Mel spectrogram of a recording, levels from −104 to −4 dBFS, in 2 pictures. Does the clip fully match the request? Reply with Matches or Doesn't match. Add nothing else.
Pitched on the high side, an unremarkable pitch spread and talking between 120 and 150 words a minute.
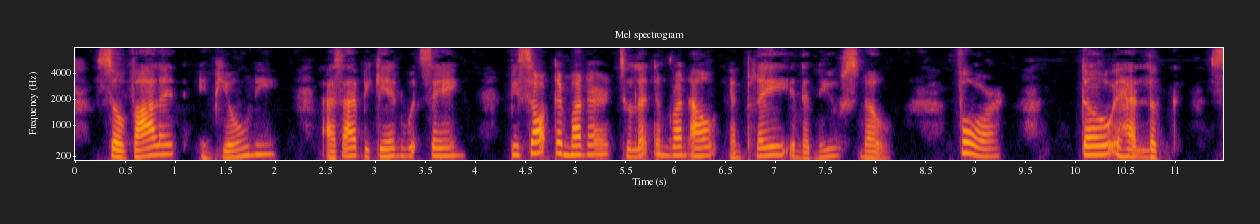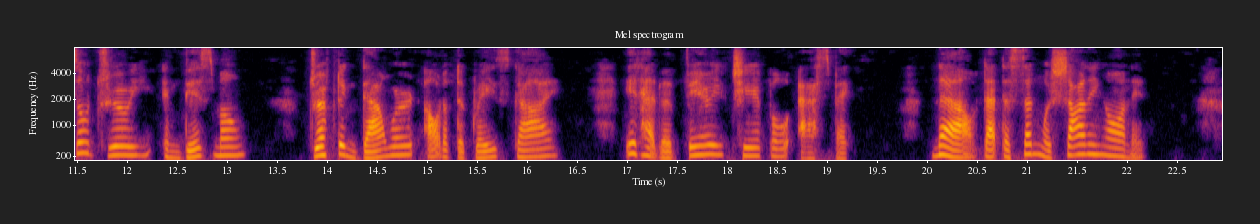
Matches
